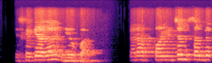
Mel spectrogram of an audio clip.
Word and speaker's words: पंचम: पंचम, देखिए बोलिए कैसे? पंचम, ठीक है? ये नहीं करेगा पम, पम नहीं होता, पंच नहीं होता, पन भी नहीं होता, क्या होता है? पंचम, ऐसे उच्चारण करके देखिए।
